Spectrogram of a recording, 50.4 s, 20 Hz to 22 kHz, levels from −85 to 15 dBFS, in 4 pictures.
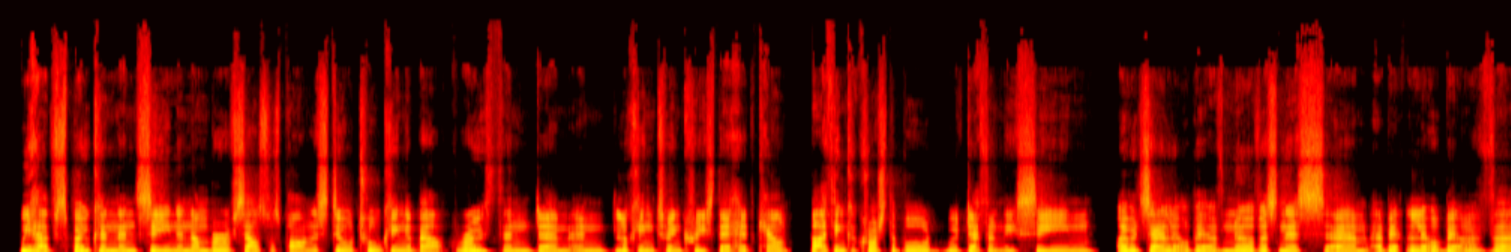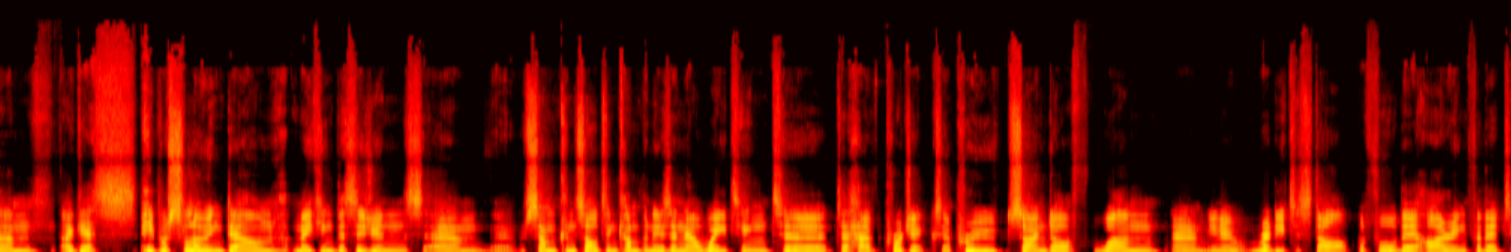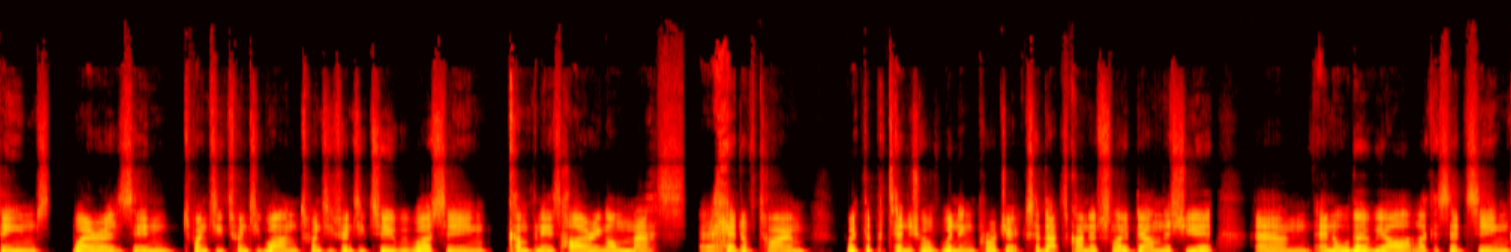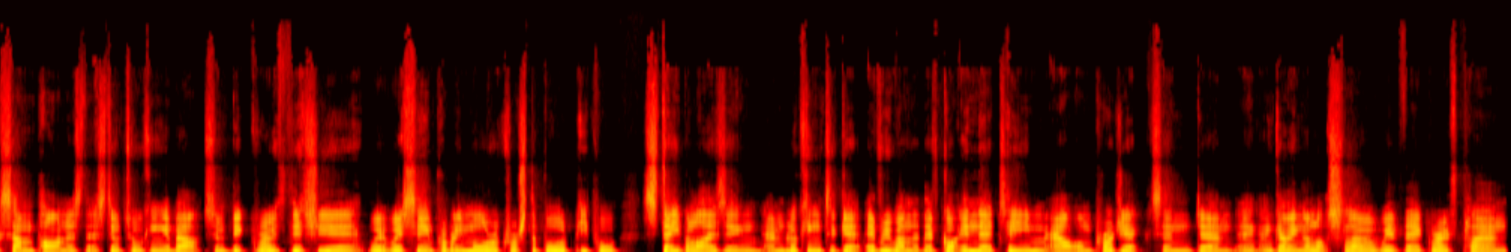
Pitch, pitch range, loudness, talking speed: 110 Hz, 105-115 Hz, -19 LUFS, 200 wpm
